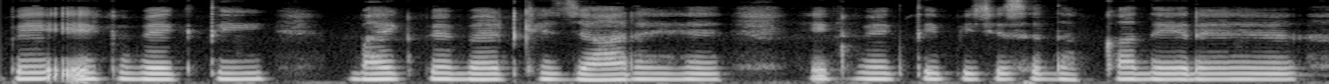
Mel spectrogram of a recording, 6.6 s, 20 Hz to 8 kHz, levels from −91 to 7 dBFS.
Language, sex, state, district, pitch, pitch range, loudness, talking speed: Hindi, female, Jharkhand, Garhwa, 205 Hz, 200-210 Hz, -15 LUFS, 160 wpm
